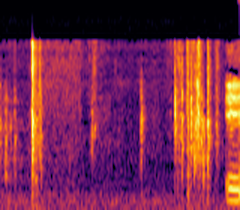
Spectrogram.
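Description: Plastic packaging bag crinkling in the hands in short, separate crackles, a few of them close together near the end, as gel is pulled out of it.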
